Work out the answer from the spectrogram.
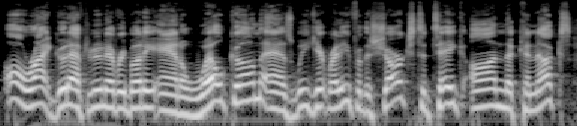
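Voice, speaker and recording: A man's voice: high voice, animated, moderate pace, soft background music. A man hosting a sports pregame radio show, giving commentary in fluent, wordy phrasing.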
